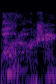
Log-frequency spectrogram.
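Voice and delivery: loud stage whisper. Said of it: "Called the stage whisper".

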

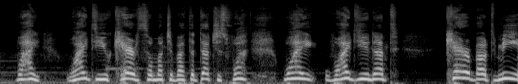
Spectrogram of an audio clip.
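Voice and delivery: angry loud yelling. Voicing a character demanding why she ignores him: yelling in anger. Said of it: "now it's like he's, like, yelling".

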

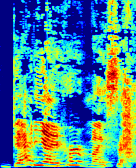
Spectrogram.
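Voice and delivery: put-on very loud, high little-child yell. Retelling what the kid yelled after falling down, imitating a kid yelling. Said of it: "what he yells is".

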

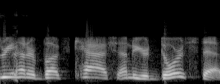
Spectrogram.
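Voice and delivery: ordinary delivery

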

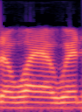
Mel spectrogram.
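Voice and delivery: normal talking voice

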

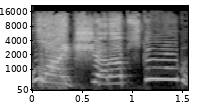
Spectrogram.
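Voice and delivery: put-on very high, goofy stoner cartoon voice. Pitching himself for the job, in a Shaggy voice. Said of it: "I'm the only Shaggy you need".

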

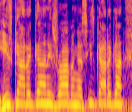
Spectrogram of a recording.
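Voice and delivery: mock alarm screamed at a very high pitch. Speaker retells a passenger running inside during a robbery, retelling a scream. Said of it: "She runs inside screaming".

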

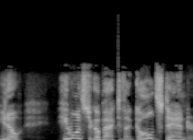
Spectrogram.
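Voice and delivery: mock, shocked, aghast, horrified, high swooping voice. Retelling what a woman said to the speaker, imitating a horrified voice. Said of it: "this horrified voice".

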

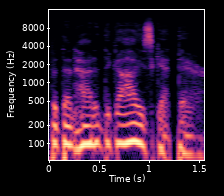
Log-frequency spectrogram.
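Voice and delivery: everyday, normal speaking voice. Retelling what Brett said, as a Brett impression. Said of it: "That's my Brett impersonation".

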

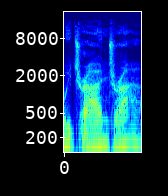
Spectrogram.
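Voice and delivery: put-on, fake macho, manly voice. Joking about trying for children together: put-on manly voice. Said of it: "I don't know why I'm in that voice".

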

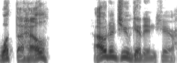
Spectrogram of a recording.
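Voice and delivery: curt, brusque, deep baritone delivery. Narrating a game scene, the speaker voices an unseen character: brusque baritone voice. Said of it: "you hear a brusque baritone voice say".

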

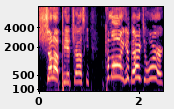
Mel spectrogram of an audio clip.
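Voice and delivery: loud, squeaky adolescent voice. Scolding Piotrowski, in a squeaky teen voice. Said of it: "You sound like the squeaky-voiced teen from The Simpsons now".

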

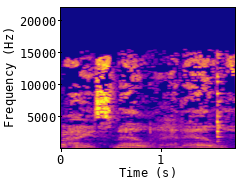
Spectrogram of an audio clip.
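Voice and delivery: storybook talking wolf voice. Voicing a wolf growling from inside a cave: talking wolf voice. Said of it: "The wolf is talking to me?".

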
